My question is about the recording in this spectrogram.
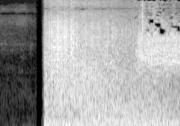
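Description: A moment of dead silence, then about half a second in an explosion sound effect bursts in loud and rumbles on: the sound of a fiery title sting.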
